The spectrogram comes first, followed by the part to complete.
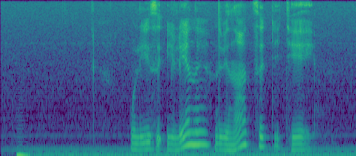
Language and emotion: Russian, neutral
